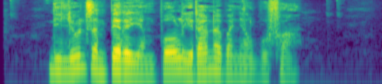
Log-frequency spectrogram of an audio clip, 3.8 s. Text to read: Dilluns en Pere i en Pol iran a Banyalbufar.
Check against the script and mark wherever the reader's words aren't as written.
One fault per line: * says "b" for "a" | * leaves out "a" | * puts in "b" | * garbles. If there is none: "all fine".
all fine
